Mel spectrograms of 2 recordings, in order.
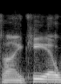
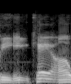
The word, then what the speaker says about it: IKEA: the CEO of Aiki himself calls it IKEA when giving interviews or keynotes in english-speaking countries but then calls it by the Swedish pronunciation of EE kr when in Scandinavian countries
